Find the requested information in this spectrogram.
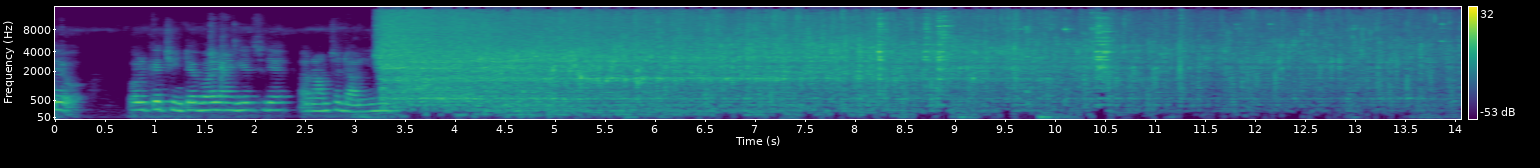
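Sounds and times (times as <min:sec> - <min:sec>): semolina sizzling in hot oil: 0:03.2 - 0:14.0
spoon clicking against pan: 0:08.1 - 0:09.1.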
